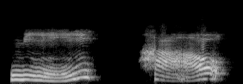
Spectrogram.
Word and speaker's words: 你好: First one, 你好. Then we should change the first one, change the former one into second tone, right?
